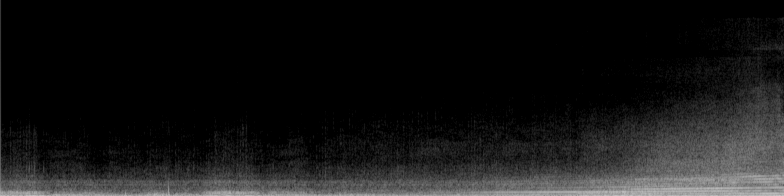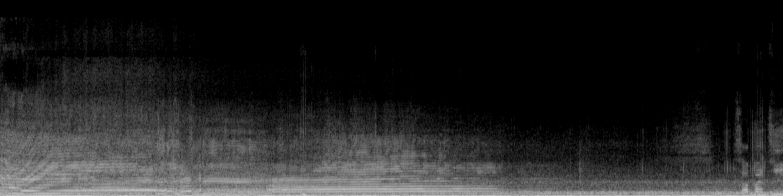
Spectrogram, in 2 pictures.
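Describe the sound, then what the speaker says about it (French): A motorcycle on a wooded mountain climb approaches and roars past up close, its engine note rising and sweeping downward in pitch as it goes by, loud over steady wind rumble. "il y a une moto qui arrive comme un enflure"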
